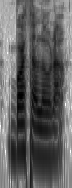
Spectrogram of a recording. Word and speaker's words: Barcelona: And yes, that's how they say it here. Barcelona.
